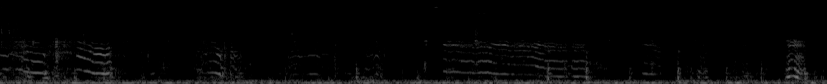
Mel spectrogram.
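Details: Five-day-old Jindo puppies from a litter of nine squeak and whine in thin, wavering, overlapping notes over a low steady hum while nursing and resting with their mother.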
